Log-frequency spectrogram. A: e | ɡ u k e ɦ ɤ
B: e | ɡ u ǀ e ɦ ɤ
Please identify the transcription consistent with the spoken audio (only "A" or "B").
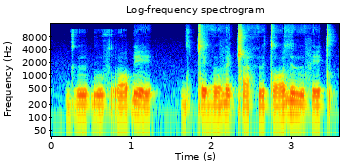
B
